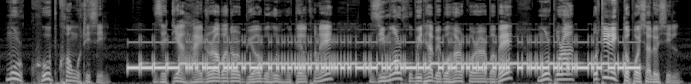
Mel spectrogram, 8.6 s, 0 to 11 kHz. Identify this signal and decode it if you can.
RTTY (45.45 baud, 170 Hz shift), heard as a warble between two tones, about 740 Hz centre, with speech in Assamese. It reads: NAME IS JIM, QTH PERTH, LOC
